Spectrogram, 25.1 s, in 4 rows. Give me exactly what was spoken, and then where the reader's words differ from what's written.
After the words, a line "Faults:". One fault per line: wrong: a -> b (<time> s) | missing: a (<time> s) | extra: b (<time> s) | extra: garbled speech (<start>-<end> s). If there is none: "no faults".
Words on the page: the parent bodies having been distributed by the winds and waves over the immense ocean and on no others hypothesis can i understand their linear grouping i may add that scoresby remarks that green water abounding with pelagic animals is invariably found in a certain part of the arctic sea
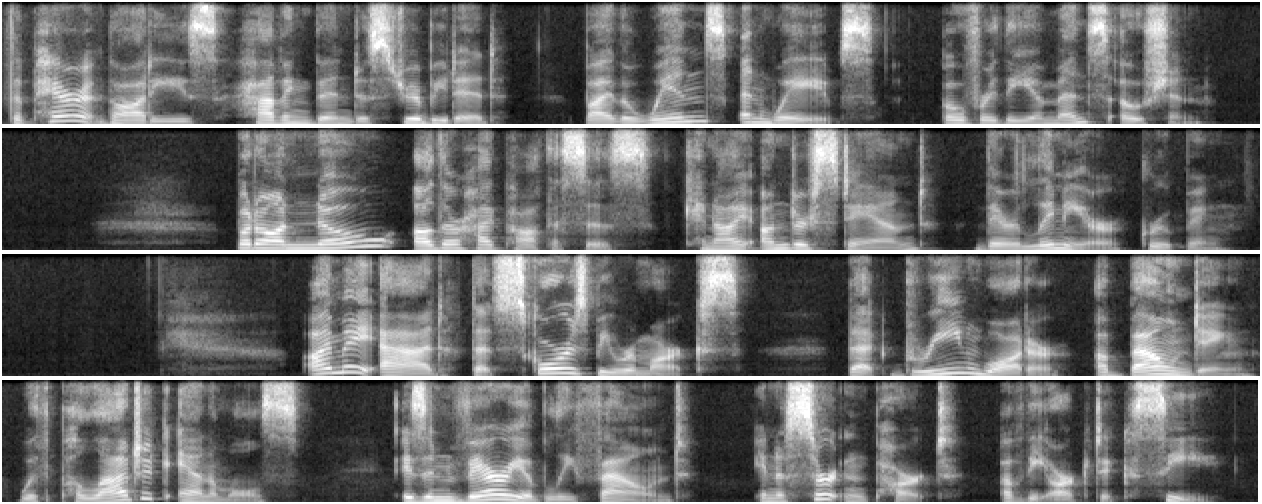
the parent bodies having been distributed by the winds and waves over the immense ocean but on no other hypothesis can i understand their linear grouping i may add that scoresby remarks that green water abounding with pelagic animals is invariably found in a certain part of the arctic sea
Faults:
wrong: and -> but (7.5 s)
wrong: others -> other (8.3 s)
